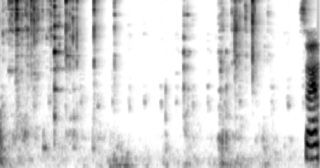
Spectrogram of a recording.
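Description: A spoon clinking and scraping against a glass mixing bowl as cookie dough is scooped out, a few light scattered taps with a quiet stretch in the middle.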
